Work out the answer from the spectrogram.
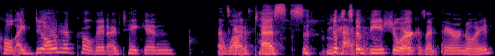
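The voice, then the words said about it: Congested voice from a cold. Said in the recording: “I have a cold. I think everyone can know. Everyone knows. Everyone can tell.”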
